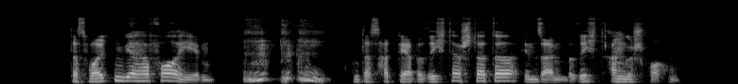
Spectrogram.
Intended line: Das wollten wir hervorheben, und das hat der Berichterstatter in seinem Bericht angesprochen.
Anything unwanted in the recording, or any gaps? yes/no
yes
